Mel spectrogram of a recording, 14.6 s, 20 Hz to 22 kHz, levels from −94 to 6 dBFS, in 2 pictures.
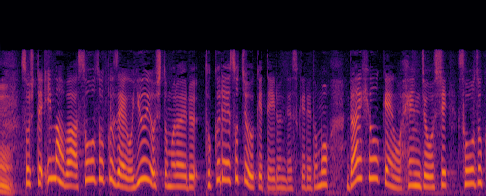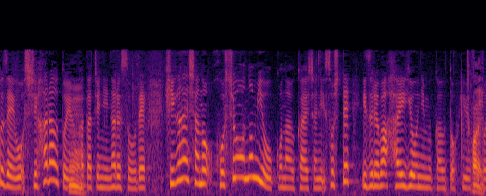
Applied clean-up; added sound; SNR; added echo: none; none; none; none.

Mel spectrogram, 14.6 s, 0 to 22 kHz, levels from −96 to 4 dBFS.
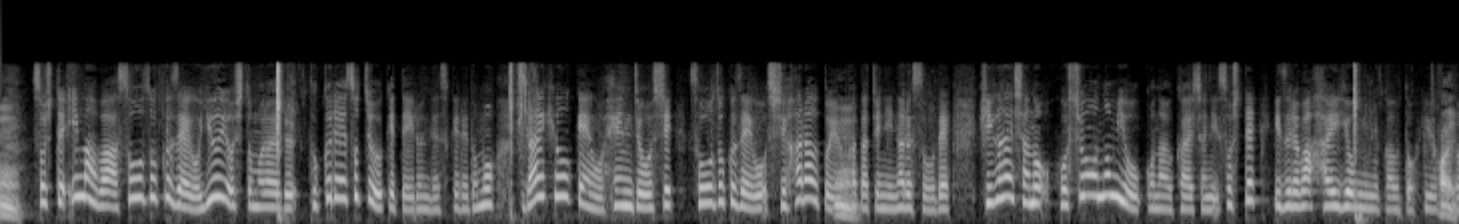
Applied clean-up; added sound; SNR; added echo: neural mask model RNNoise.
